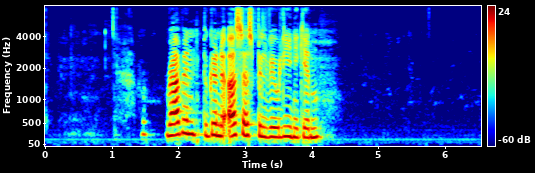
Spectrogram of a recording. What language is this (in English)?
Danish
